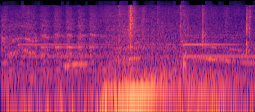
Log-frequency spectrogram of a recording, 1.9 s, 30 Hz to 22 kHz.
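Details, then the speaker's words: Lexus LX 470 after power steering fluid changed to full synthetic, engine running: thin steady whine over low rumble; alternator recently replaced, so owner suspects the power steering pump, which whined only after the fluid change. "you hear that whine that whining noise definitely coming from that power-steering either that a alternator but they alternator I just replace so sounds like a familiar noise though"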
